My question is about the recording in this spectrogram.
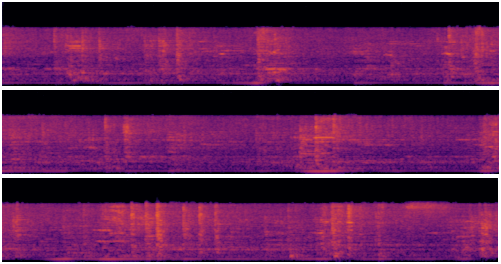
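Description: Log loader running at a faint, steady low drone, heard from inside its cab, with scattered clicks and knocks as the grapple works loading pine logs.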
